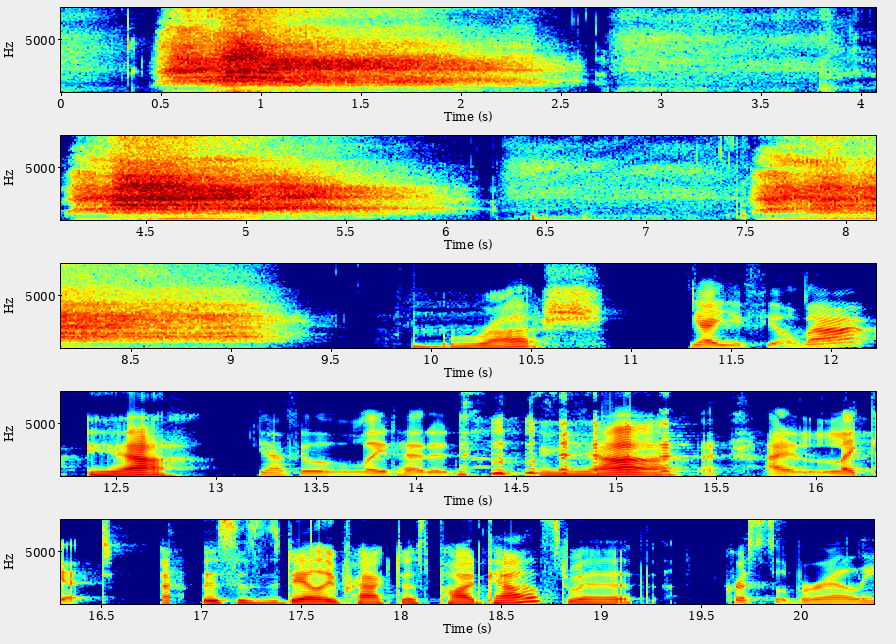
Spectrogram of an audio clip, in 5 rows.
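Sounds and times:
lion's breath yoga breathing exercise exhalations: 0.0 - 9.4
quiet inhalations: 0.0 - 10.0
speech: 10.6 - 20.3.

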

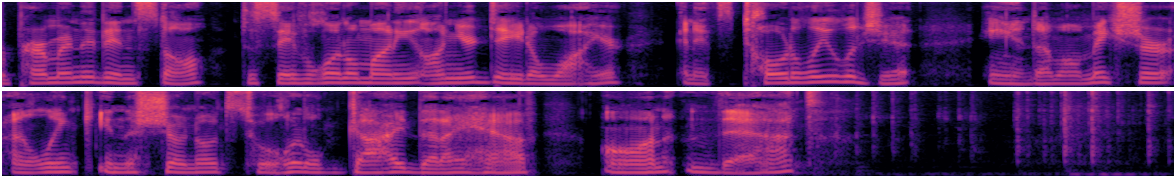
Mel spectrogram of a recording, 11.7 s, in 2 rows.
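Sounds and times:
speech: 0.0 - 10.1
soft typing on a computer keyboard: 10.1 - 11.7.

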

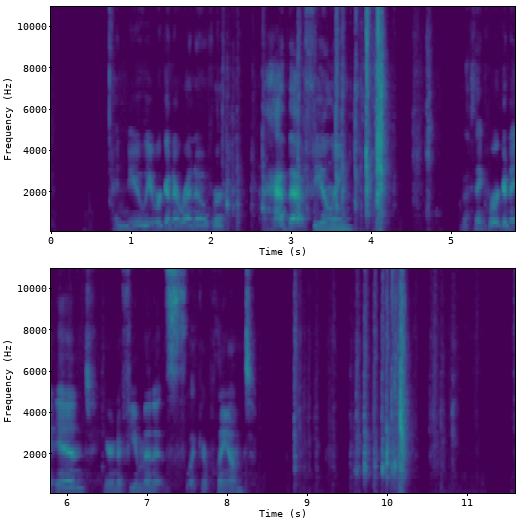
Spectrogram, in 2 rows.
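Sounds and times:
speech: 0.8 - 4.1, 5.1 - 8.4
tarot cards being shuffled: 2.2 - 4.8, 8.8 - 10.9.

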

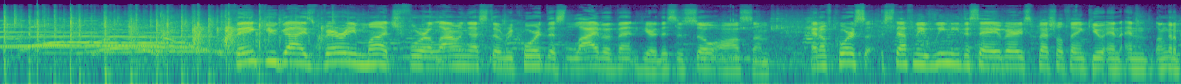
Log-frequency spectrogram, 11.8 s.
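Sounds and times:
live audience round of applause: 0.0 - 3.7
speech: 2.4 - 11.8.

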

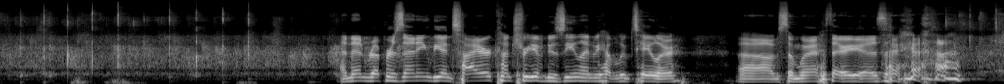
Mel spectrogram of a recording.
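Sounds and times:
audience applause: 0.0 - 4.4, 9.1 - 10.0
speech: 3.4 - 9.8
laughter: 8.8 - 10.0.

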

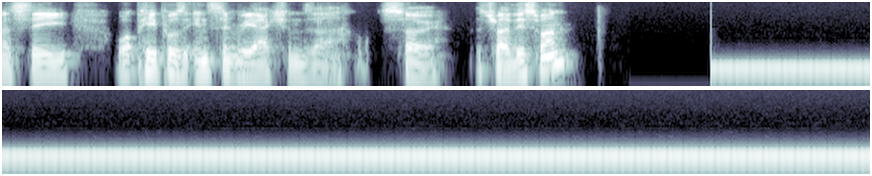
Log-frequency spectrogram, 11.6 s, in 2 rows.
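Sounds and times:
speech: 0.0 - 3.9
low-pitched hearing test tone: 4.7 - 11.5.

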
